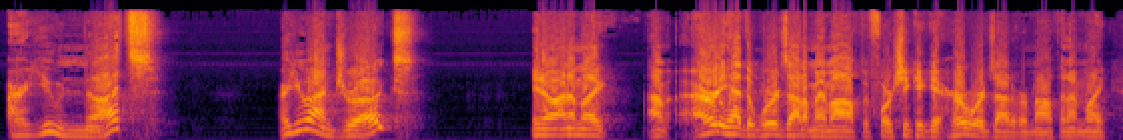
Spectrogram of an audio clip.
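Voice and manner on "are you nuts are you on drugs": slow, drawn-out disbelief; a wife hearing a crazy idea, slowly; mock incredulous wife. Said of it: "she was gonna be like".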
